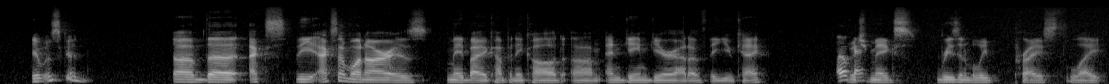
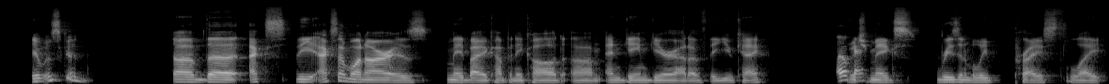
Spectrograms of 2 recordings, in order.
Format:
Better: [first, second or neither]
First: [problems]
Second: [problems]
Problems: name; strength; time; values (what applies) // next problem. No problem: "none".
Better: second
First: hiss; faint; throughout; 25 dB below the speech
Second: none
